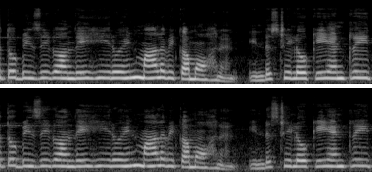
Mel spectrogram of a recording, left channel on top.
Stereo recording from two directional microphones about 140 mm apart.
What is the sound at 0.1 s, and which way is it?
A woman's voice, 30° left (ahead or behind).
